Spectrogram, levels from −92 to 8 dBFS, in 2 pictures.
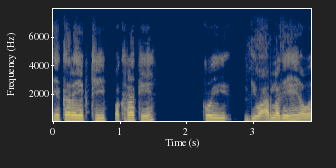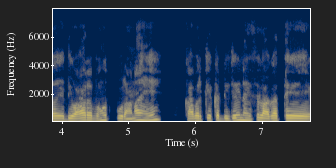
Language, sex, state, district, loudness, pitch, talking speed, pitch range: Chhattisgarhi, male, Chhattisgarh, Jashpur, -17 LUFS, 165 Hz, 180 wpm, 155-170 Hz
